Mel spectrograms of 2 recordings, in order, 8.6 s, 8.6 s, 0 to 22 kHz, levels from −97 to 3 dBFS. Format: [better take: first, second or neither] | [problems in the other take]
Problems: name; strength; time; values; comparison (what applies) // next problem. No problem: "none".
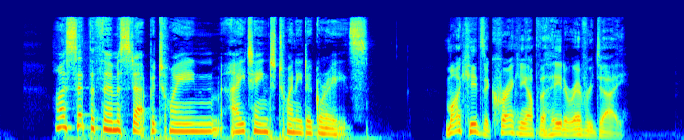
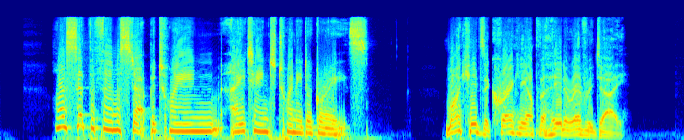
first | distortion; heavy; 21% of the sound clipped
